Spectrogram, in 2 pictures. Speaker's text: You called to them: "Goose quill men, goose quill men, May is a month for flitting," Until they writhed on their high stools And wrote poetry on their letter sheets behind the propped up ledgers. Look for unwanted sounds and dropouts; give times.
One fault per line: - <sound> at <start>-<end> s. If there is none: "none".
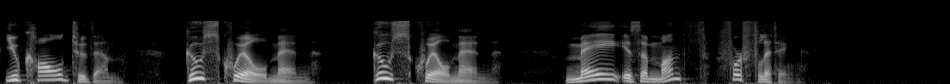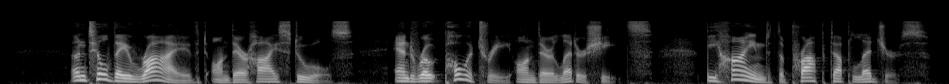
none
